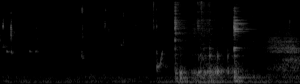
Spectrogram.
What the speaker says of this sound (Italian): comincio con un mestolo a travasare le bacche dentro il mio torchietto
